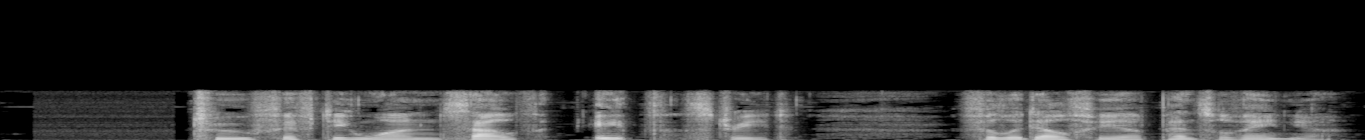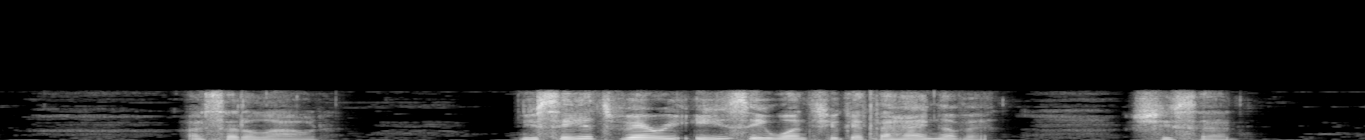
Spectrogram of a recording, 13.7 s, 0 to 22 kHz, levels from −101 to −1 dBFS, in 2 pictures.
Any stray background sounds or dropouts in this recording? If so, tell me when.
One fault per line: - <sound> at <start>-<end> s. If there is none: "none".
none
